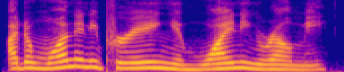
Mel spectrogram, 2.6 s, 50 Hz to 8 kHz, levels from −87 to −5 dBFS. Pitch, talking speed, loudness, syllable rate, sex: 215 Hz, 210 wpm, -17 LUFS, 4.6 syllables/s, female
